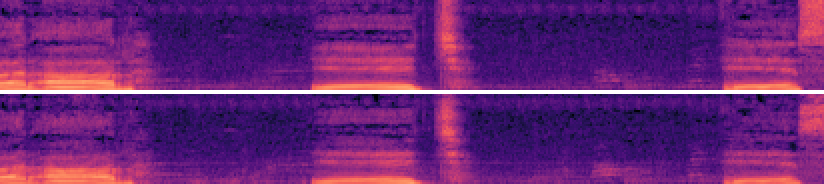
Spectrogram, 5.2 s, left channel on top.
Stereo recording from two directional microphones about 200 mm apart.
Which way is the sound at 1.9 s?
40° left (ahead or behind).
